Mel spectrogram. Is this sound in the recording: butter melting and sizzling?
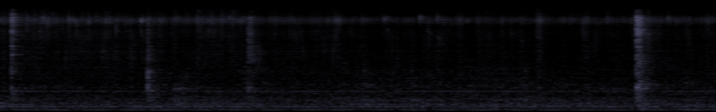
yes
